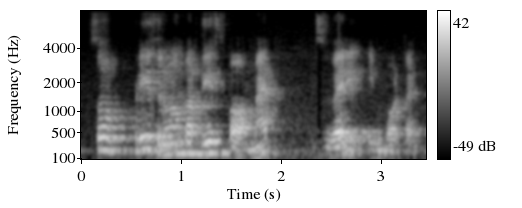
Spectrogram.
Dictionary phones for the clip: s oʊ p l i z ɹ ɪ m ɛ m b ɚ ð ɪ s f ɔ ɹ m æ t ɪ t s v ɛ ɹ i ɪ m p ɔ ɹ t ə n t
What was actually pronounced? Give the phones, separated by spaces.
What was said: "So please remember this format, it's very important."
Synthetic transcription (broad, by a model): s oʊ p l i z ɹ ɪ m ɛ m b ɚ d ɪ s f ɔ ɹ m æ t ɪ t s v ɛ ɹ i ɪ m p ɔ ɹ t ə n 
